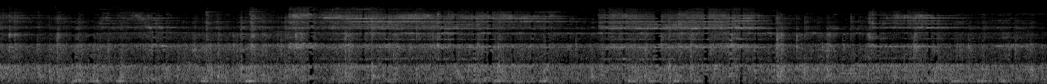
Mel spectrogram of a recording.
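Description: Trains moving slowly through a rail yard: a steady rumble of wheels on rail, with high-pitched wheel squeal coming and going and a few sharp clicks of wheels passing over rail joints and points.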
